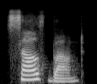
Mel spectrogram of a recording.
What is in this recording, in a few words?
"southbound", Indian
